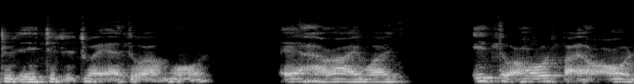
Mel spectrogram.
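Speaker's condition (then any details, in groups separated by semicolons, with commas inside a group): Cerebral palsy; types about 10 words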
